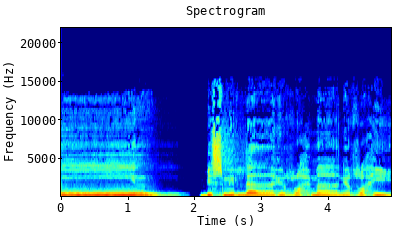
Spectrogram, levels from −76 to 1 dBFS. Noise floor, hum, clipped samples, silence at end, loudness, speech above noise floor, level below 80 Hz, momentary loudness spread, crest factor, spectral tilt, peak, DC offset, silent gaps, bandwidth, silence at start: -42 dBFS; none; under 0.1%; 0 s; -21 LUFS; 20 dB; -52 dBFS; 10 LU; 14 dB; -6 dB/octave; -8 dBFS; under 0.1%; 1.94-2.07 s; 15.5 kHz; 0 s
